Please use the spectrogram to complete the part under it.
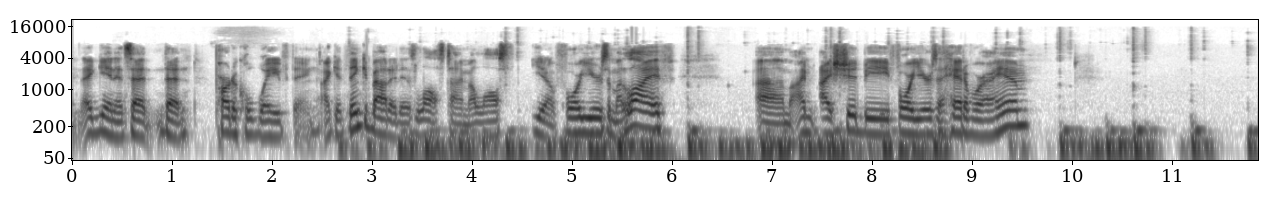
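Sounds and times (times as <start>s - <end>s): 
speech: 0.0s - 10.8s
steady low rumble: 2.5s - 8.8s, 9.9s - 11.4s
computer keyboard clicks from typing: 4.2s - 6.8s, 9.4s - 11.8s.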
